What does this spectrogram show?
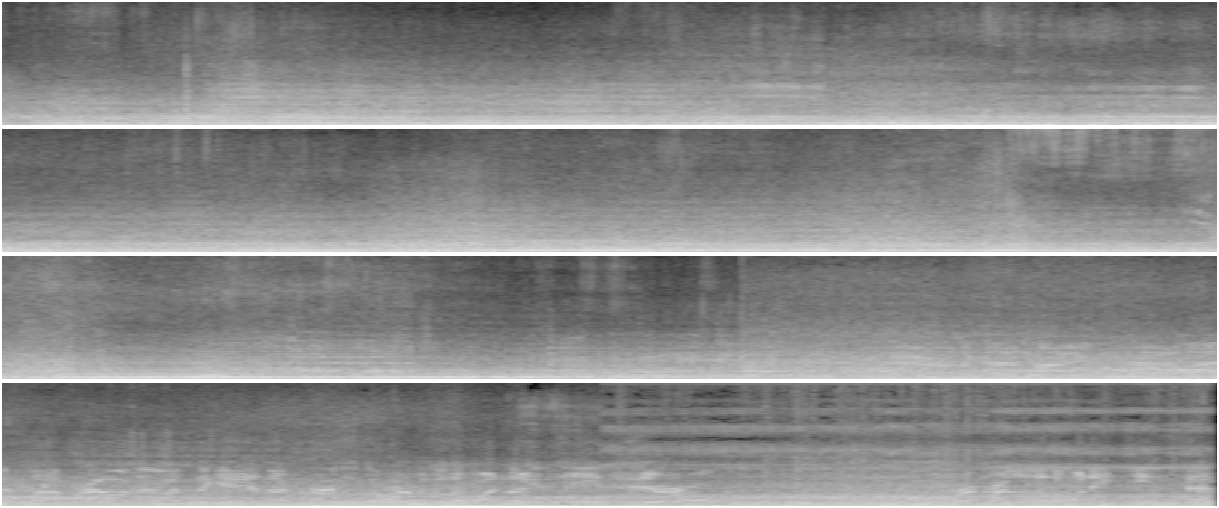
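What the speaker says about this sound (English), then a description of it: "We see Norm Shaw heading through to turn two in that green Spec Miata" Spec Miata race cars at Mission Raceway roar past continuously, engines rising and falling in pitch through gear changes, loud and close, with a commentator talking over the engines throughout.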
